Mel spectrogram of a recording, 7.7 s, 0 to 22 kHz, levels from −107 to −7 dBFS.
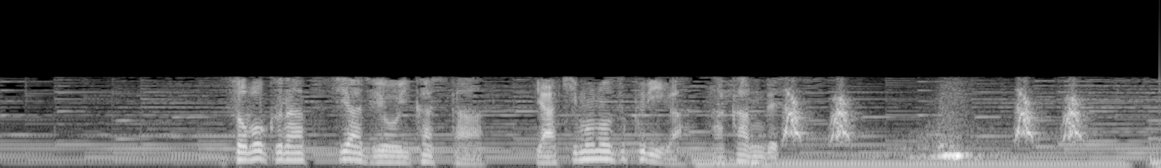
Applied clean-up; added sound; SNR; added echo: none; Whoosh, swoosh, swish + Bark; -3 dB; none.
